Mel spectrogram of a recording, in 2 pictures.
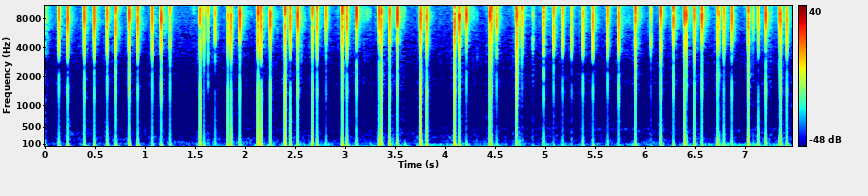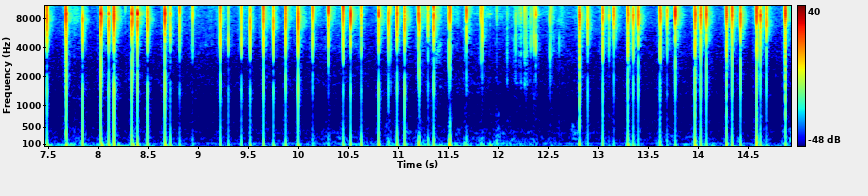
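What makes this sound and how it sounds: Long nails tap and scratch a small, clear, thick-bottomed glass shot glass, hollow and empty and held on its side. A steady stream of quick, sharp clicks with bright tops dies away almost at once, over faint scratching and a soft low background hum.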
